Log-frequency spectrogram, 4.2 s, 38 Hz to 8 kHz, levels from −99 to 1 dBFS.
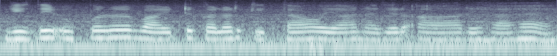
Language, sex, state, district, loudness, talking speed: Punjabi, female, Punjab, Fazilka, -15 LUFS, 145 wpm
